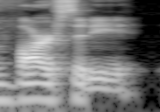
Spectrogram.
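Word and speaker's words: VRSTY: heard them one is called varsity they spell it as v-r-s-t-y it's like a post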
